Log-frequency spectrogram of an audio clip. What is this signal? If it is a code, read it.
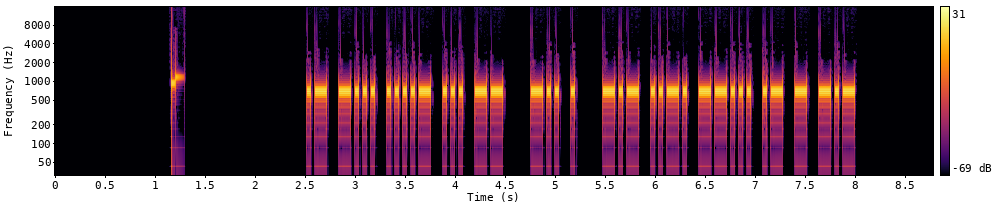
Morse code, heard as a keyed tone, about 30 wpm, 700 Hz. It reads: AB4SM DE KF7ATK
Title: USA Callsign DE Callsign 30wpm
